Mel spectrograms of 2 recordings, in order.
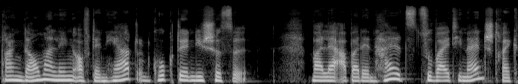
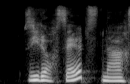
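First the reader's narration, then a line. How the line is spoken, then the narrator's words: Plain. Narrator (German): sagte die Mutter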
